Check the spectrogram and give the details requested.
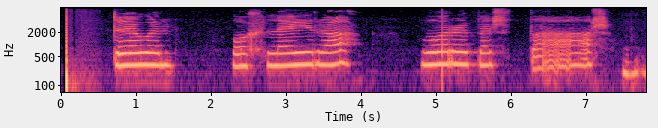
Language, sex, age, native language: Icelandic, female, 6, Icelandic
